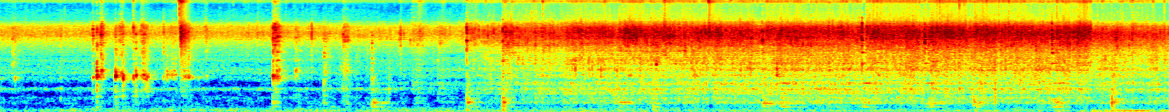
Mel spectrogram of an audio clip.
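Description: Ginger-garlic paste going into browned onions in hot oil in a kadhai: a few knocks and scrapes of a spoon against the pan, then about six seconds in a loud, steady sizzle of frying comes in as the mixture is stirred.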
